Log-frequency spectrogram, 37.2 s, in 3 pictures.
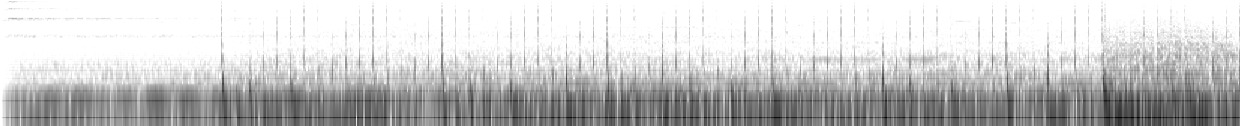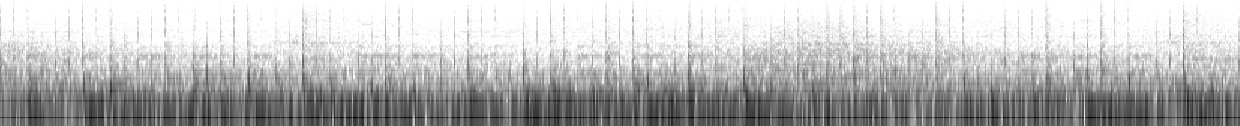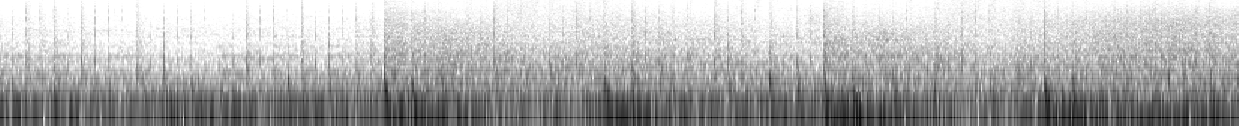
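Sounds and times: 
suspense music: 0.0 - 37.1.

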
